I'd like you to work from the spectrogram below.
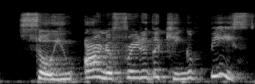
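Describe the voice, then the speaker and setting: A woman's high-pitched, growling, put-on character voice at a moderate pace. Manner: menacing, bluffing.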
